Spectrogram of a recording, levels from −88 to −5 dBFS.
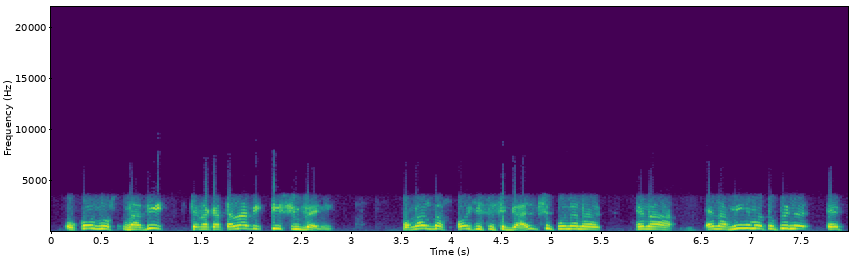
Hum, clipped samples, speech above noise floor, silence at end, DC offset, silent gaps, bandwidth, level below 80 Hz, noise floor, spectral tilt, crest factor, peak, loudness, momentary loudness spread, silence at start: none; under 0.1%; 44 dB; 0.05 s; under 0.1%; none; 5 kHz; -58 dBFS; -59 dBFS; -9.5 dB/octave; 14 dB; -2 dBFS; -15 LUFS; 6 LU; 0.15 s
